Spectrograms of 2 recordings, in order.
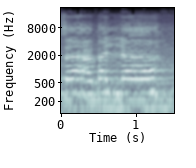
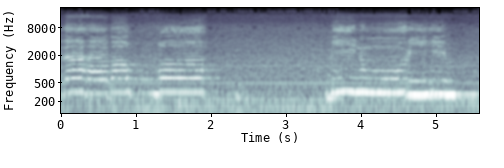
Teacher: Lafaz Allah di sini, lafzul jalalah, perlu dibaca dengan tebal kerana huruf sebelumnya baris atas. Jangan baca zahaballah.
